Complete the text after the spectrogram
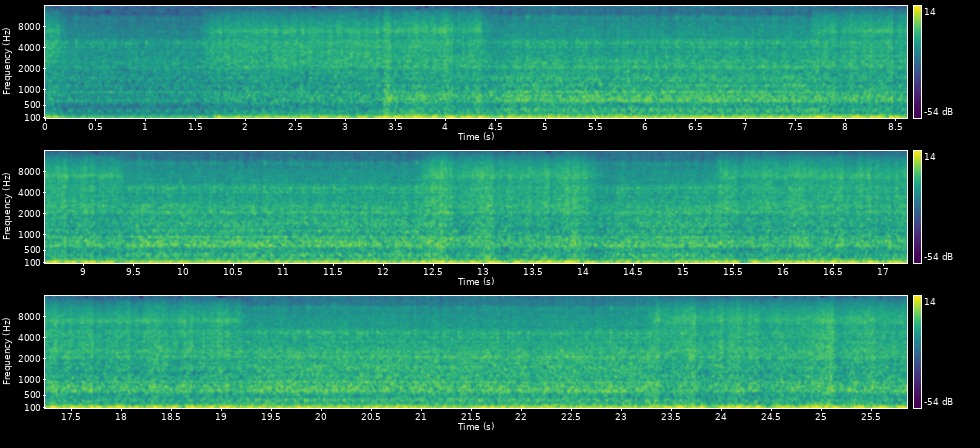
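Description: Tyres roll steadily over the road.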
